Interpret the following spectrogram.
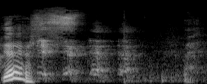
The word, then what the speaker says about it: Ye: Yes. He a Gemini too. Shit. Yeah. Wait, you said his name wrong. His Yay. name is Ye.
